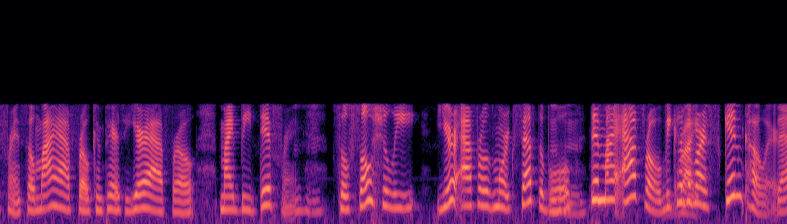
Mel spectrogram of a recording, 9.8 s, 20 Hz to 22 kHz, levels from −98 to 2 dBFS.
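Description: No faults are audible in the speech; the band stops at about 3.8 kHz, which is simply G.711 telephone coding working as designed.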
